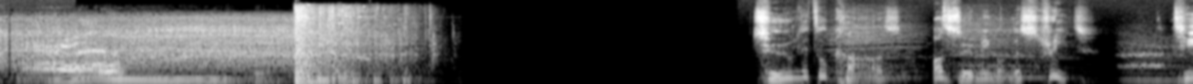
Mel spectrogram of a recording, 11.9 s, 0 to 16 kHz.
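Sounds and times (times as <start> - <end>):
big truck engine humming: 0.0 - 3.0, 8.1 - 11.9
loud crash of something shattering: 2.8 - 4.5
speech: 7.7 - 11.9.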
